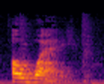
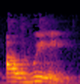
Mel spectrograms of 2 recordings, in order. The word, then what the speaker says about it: away: Okay, you might have learned to pronounce this word away. Away. However, a Geordie person, please forgive me if you are Geordie, I'll try my best, might say awe, awe. It's completely different sound. It's like a different word.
